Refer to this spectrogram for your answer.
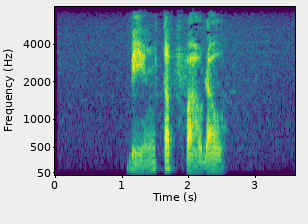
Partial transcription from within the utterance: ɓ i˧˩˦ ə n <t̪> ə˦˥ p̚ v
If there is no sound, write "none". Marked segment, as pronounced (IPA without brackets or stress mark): t̪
